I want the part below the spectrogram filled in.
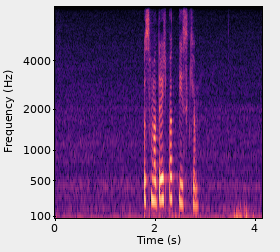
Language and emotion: Russian, neutral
